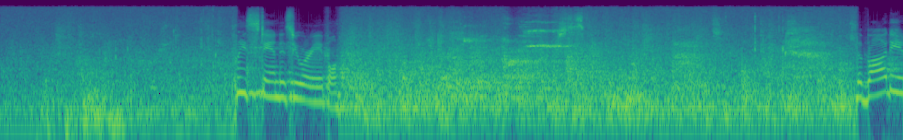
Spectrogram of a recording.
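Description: A congregation sings together softly.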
